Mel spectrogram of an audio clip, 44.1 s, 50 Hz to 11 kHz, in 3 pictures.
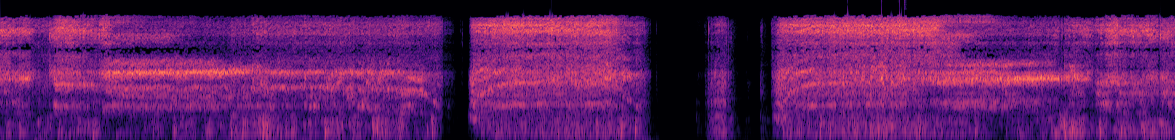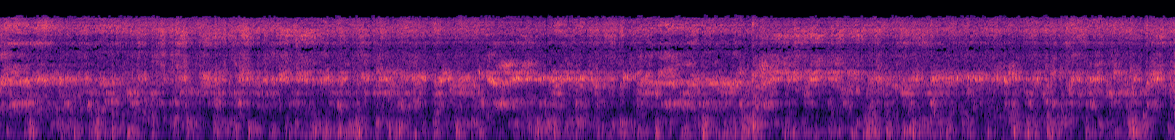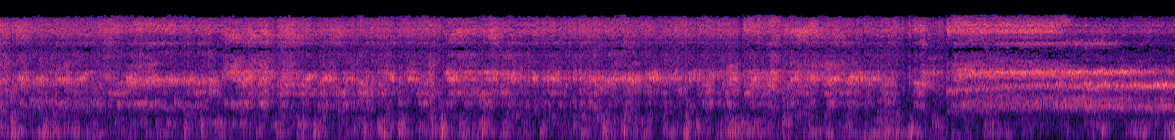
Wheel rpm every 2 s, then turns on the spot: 190, 160, 110, 140, 50, 220, 220, 230, 230, 240, 230, 230, 230, 230, 230, 230, 230, 230, 230, 230, 190, 160.
none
